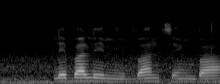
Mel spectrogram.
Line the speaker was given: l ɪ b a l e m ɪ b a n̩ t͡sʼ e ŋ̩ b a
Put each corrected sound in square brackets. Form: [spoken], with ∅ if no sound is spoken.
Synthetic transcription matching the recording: l ɪ b a l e m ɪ b a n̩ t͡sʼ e ŋ̩ b a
